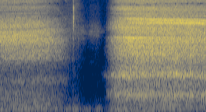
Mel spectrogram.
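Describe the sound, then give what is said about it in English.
A deep breath drawn in during a guided meditation, heard as a loud, airy rush of breath that stops briefly and then resumes as a second, longer breathy stretch. “taking a deep breath in.”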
